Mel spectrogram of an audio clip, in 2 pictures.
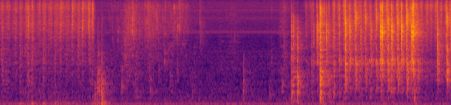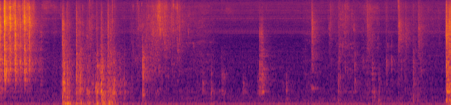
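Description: Small toothbrush scrubbing a hard plastic toy part in a sink of soapy water, in rapid strokes that are loudest between about six and ten seconds in. About ten seconds in, water sloshes and splashes as the part is turned over in the sink.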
